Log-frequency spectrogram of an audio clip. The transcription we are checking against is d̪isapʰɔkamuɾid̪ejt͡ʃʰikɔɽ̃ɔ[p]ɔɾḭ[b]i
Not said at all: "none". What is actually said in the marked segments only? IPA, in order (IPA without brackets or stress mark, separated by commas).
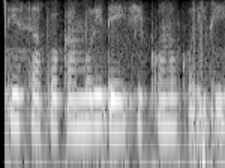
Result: k, b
